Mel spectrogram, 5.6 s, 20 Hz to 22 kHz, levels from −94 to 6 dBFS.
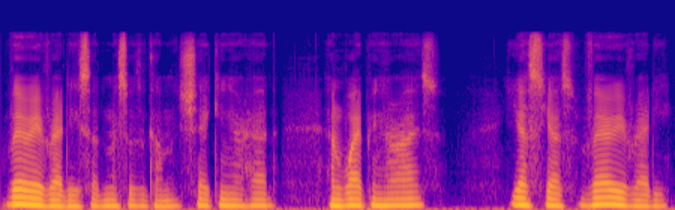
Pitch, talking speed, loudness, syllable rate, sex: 115 Hz, 170 wpm, -16 LUFS, 5.1 syllables/s, male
